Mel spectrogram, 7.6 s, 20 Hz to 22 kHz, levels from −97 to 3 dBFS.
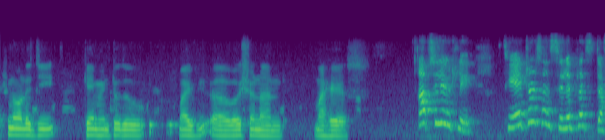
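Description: An echo canceller at the far end likely left part of its loudspeaker signal in the microphone feed, so an echo leak returns the speech about 292 ms late at 0.01–0.11, 0.39–0.49, 0.65–0.94, 1.36–1.48, 1.72–2.01, 3.49–3.58 and 4.44–4.54 s. Each leak is a faint scrap, roughly 20 to 30 dB below the direct speech, faintest from 1.36 s to 3.58 s, within audio band-limited to 8 kHz.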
